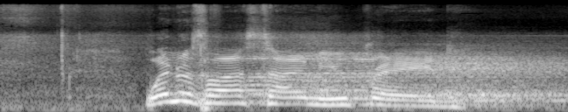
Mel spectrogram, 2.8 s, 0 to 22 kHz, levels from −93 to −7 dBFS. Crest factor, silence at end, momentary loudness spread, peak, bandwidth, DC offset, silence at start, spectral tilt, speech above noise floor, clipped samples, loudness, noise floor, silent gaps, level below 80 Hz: 12 dB; 0 s; 19 LU; -4 dBFS; 19 kHz; under 0.1%; 0 s; -4.5 dB/octave; 21 dB; under 0.1%; -15 LUFS; -35 dBFS; none; -42 dBFS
